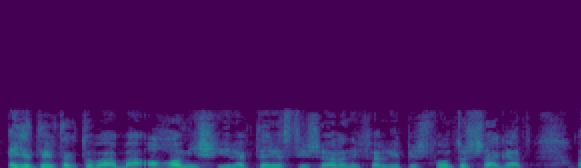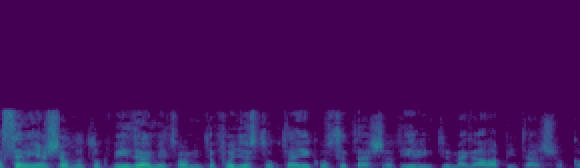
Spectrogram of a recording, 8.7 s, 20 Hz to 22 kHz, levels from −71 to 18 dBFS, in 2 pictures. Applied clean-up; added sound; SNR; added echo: none; none; none; none.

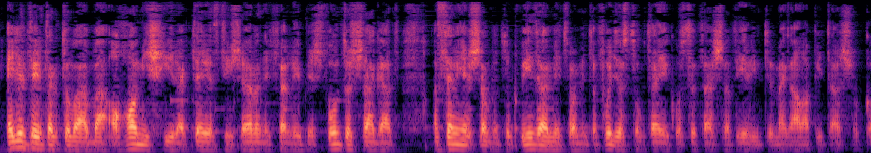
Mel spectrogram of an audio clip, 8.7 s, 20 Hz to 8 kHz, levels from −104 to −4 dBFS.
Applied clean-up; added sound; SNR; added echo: neural mask model DeepFilterNet 3.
